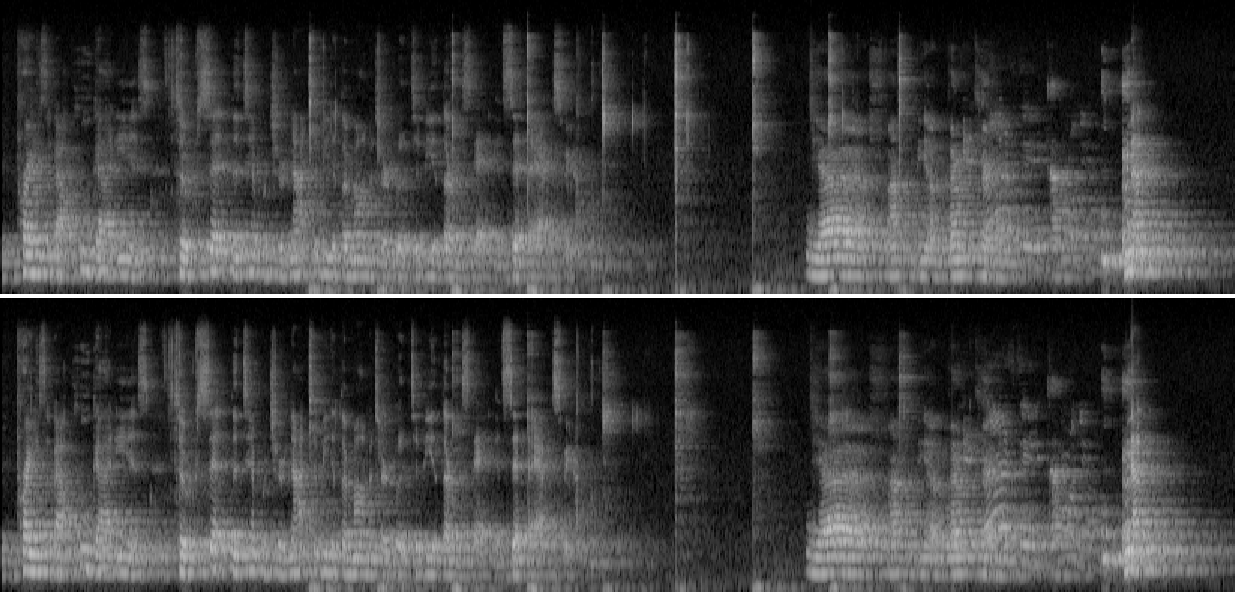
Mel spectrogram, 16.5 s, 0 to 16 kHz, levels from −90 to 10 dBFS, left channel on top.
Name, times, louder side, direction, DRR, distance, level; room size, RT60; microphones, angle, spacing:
voice 1, 0.2-2.0 2.3-7.7 15.0-15.2, right 1 dB, 55° right, 1 dB, 0.8 m, -26 dB
sound 1, 4.1-4.5 5.0-5.1 6.0-6.1 7.0-7.2 8.0-8.6 9.0-9.3 10.0-10.3 11.0-11.4 12.0-12.1, left 6 dB, 55° left, 0.4 m, -33 dB
voice 2, 10.7-13.3 14.0-14.1 14.7-15.2, equal, 40° left, -2 dB, 1.2 m, -24 dB
voice 3, 12.7-14.7, right 3 dB, 85° right, 2 dB, 0.8 m, -33 dB
10.0 x 4.8 x 2.3 m, 2.2 s
head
